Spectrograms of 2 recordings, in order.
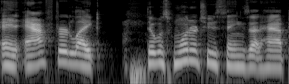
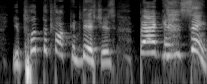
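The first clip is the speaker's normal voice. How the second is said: mock very high, loud, enraged, furious yell; 12 semitones higher, 8 dB louder than usual. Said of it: "So I'm pissed".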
